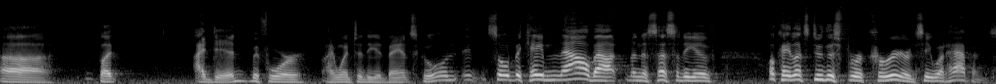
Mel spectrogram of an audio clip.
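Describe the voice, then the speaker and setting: Speaking at a moderate pace, a man uses a high pitch and very wide pitch swings. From Oklahoma. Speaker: baseball umpire coordinator. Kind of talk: interview. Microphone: lapel.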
